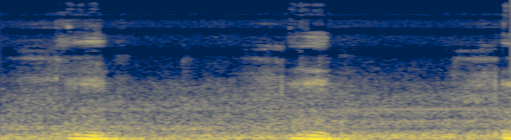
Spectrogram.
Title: Golden retriever snoring 😴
